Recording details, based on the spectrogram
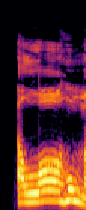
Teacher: আল্লাহ মোটা করে লাম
